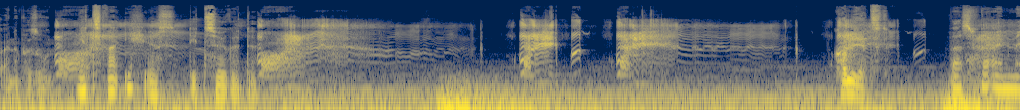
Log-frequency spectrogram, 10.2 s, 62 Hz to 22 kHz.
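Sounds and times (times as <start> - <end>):
low rumbling background: 0.0 - 10.1
speech: 0.2 - 3.4, 8.4 - 8.9, 9.5 - 10.1
baby crying: 0.5 - 10.1.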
